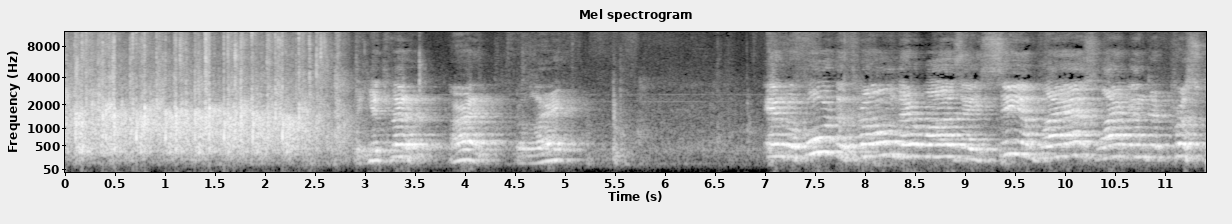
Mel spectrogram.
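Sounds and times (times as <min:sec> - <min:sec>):
congregation applause at a church worship service: 0:00.0 - 0:02.9
speech: 0:03.0 - 0:05.2, 0:07.0 - 0:11.4.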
